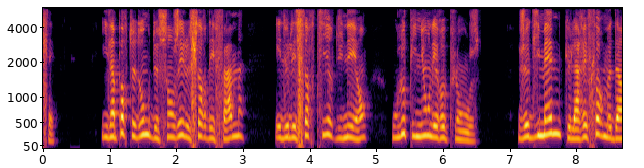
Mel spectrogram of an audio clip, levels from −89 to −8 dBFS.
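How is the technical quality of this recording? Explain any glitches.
The recording has a clear fault that runs from start to finish. Sibilants and other bright consonants sound gritty and metallic throughout, and the spectrum stops hard at 6 kHz. This is aliasing. High-frequency energy was folded back below 6 kHz without anti-alias filtering, which fits a downsample to a 12 kHz rate. The folded tones sit at unrelated pitches, roughly 15 dB below the speech.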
